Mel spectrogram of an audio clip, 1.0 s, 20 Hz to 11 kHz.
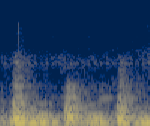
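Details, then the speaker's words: Early pregnancy ultrasound, reported as twins: rapid, rhythmic whooshing pulses of a fetal heartbeat at about 170 to 180 a minute, fast as expected this early, slowing as the baby grows. "like all right so heartbeat this early it can go up to like 180s it'll slow down as the baby gets bigger so that's perf"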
